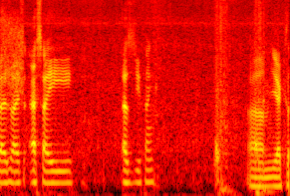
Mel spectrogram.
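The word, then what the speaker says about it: açaí: It's probably the longest syllabled word with the least amount of letters. Acai. Oh my god, yeah. Acai. Three syllables, four letters.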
